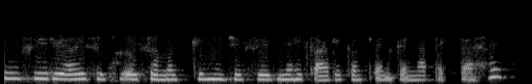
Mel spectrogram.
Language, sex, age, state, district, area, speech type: Hindi, female, 30-45, Uttar Pradesh, Sonbhadra, rural, conversation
